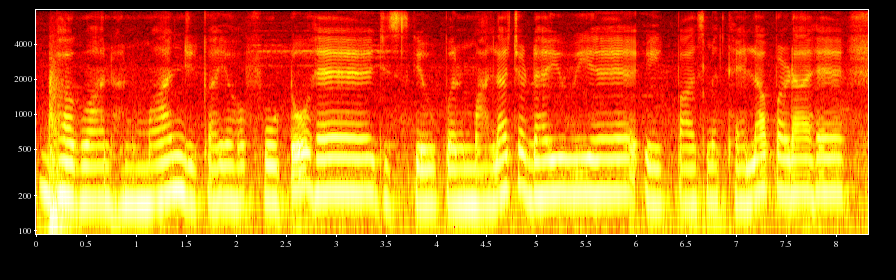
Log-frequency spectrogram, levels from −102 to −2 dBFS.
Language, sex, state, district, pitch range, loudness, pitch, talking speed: Hindi, female, Rajasthan, Bikaner, 175-205 Hz, -15 LUFS, 185 Hz, 135 wpm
